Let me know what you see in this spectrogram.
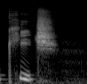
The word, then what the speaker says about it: kitsch: 这个词其实大家都知道叫媚俗，它是一个德语词，很多人翻译成客气，因为德语就发音就是 kitsch，我们就经常说德语，就说哎呀很 kitschig，就是太做作，那种扭捏做作 kitschig。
